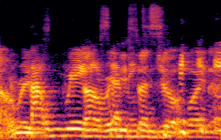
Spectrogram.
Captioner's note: laughing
